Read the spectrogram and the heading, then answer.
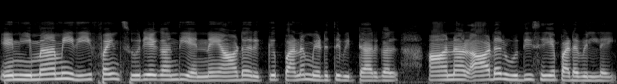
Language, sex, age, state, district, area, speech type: Tamil, female, 30-45, Tamil Nadu, Viluppuram, rural, read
